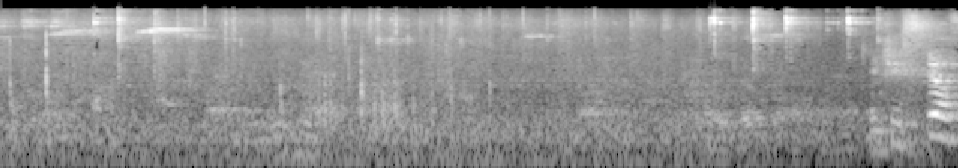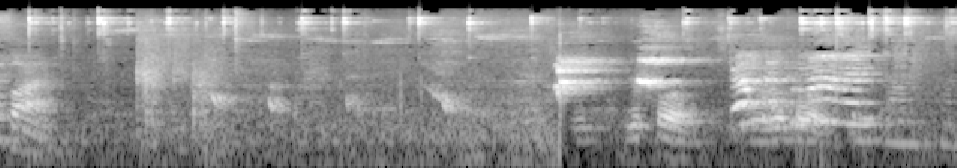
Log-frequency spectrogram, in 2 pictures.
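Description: A dog whining and yipping in short high-pitched calls, several times in the second half.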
